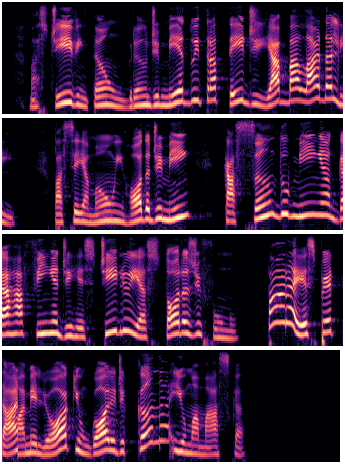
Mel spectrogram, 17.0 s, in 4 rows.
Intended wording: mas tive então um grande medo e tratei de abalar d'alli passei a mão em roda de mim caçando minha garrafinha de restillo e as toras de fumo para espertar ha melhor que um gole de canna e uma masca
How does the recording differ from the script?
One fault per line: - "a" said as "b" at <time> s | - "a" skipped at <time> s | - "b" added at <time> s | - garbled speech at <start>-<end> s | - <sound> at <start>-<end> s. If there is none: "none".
none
